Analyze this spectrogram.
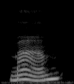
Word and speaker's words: ma'am: done something very special mam is spoken to rhyme with jam i'm practicing my courtesy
